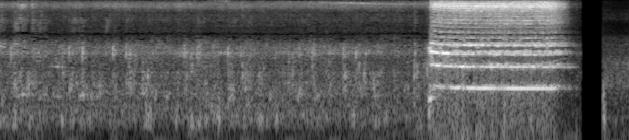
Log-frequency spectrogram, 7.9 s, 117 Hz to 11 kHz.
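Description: Vande Bharat Express (Train 18) electric trainset running through at speed: a steady rush with rapid clicking of the wheels on the rails. About five seconds in comes a loud horn blast of several tones together, lasting about a second and a half and cut off sharply.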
